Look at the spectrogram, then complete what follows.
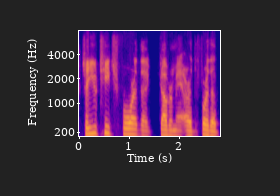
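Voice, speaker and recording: A man's voice: mid-range voice, moderate pace, no echo. A man hosting a casual interview, asking informal, loosely phrased questions. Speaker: podcast host. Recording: dry, slightly dull lo-fi sound.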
